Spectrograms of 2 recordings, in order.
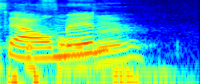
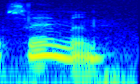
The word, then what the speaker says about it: salmon: Salmon. – Oh, wait, which one do you say? – Salmon. – Salmon? Yeah. Then why did you say it's like salmon? – Because I was pronouncing the L.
